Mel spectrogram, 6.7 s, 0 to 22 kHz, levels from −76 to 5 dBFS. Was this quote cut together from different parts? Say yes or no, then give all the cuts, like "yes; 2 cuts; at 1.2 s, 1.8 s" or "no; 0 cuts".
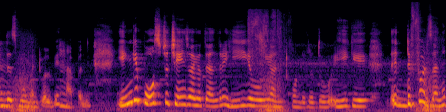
no; 0 cuts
